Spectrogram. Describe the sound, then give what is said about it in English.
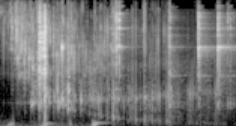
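A cold bottle of Byron Bay Brewery premium lager is opened with a sharp, hissing crack, followed by a few faint clinks and small rustling sounds. “It's time to crack open a cold one with the boys. Byron Bay Brewery.”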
